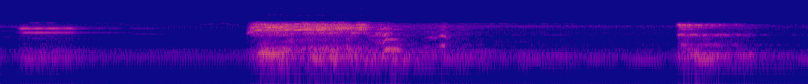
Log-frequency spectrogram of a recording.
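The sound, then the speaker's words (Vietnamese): An excited horse neighs in a few whinnies: a faint first call, then a long, loud, shaky neigh, and after a pause a shorter burst. No other voices. “Con ngựa này sao thấy con nó lại kích động thế như vậy?”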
